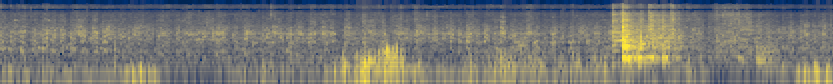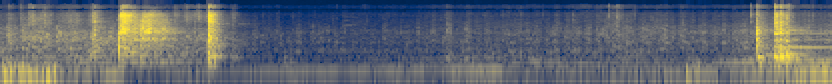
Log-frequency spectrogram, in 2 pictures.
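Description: Several dogs panting close by as they mill around, with a few short, sharp louder sounds about six and ten seconds in; after that it drops to near silence for several seconds before another sharp sound near the end.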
